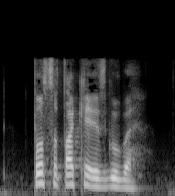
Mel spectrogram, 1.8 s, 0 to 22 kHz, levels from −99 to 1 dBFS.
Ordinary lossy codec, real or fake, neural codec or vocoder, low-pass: MP3, 64 kbps; fake; codec, 16 kHz, 4 kbps, X-Codec, HuBERT features, trained on general audio; 7.2 kHz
